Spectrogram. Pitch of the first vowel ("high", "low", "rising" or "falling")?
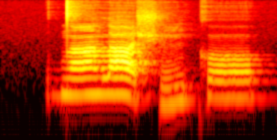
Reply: high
